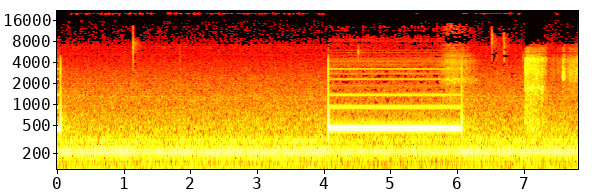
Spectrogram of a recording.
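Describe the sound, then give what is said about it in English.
A phone call rings out: a single steady electronic ring tone lasting about two seconds, fairly loud, over a low background hum, with a few faint clicks and no talking. “Maybe we should call from my phone.”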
